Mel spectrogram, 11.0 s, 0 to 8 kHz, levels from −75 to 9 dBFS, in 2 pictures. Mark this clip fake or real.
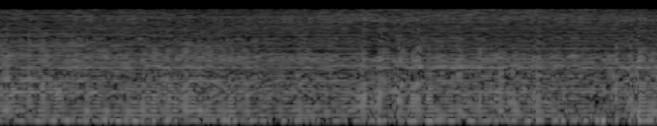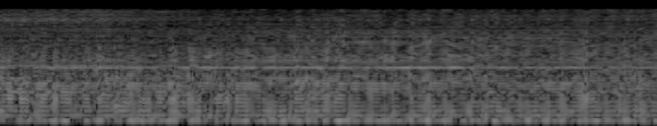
fake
